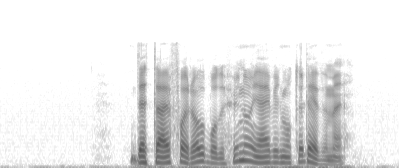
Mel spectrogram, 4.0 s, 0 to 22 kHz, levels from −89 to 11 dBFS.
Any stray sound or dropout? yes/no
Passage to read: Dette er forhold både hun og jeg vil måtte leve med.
no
